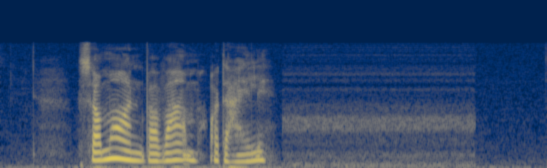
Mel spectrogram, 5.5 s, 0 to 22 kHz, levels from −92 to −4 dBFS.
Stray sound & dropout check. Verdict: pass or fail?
pass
